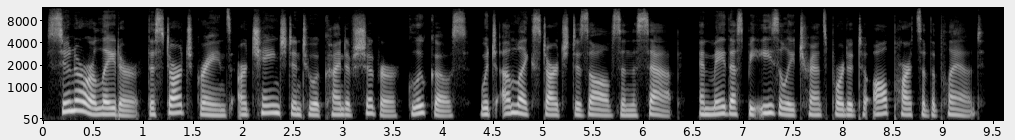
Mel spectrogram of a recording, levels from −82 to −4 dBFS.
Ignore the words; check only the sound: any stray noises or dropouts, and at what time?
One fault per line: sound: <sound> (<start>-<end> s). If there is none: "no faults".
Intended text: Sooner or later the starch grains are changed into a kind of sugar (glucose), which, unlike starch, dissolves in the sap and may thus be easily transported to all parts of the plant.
no faults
